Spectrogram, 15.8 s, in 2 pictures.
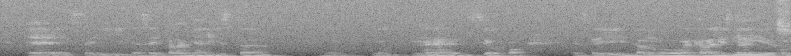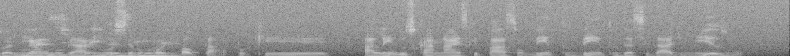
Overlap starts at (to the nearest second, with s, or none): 7 s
